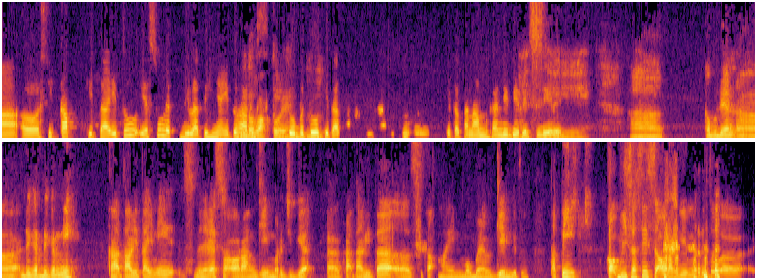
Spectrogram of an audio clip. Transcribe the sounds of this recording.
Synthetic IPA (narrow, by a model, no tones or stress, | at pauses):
aʔəːsikap̚kit̪ait̪ujasulɪt̪̚dilat̪ɪhɲait̪uɦaɾʊswak̚t̪uət̪ʊlbət̪ʊlkit̪at̪anamkam̩kit̪at̪anamkandidiɾisəndiɾḭ | ə | kəmudianədəŋərdəŋərnɪh | kat̪alit̪ainisəbənarɲasə̰o̰ɾaŋɡemərd͡ʒuɡaʔ | əːka̰ʔt̪alit̪aəsikap̚maɪnmobajlɡɛmɡit̪u | t̪api | kaobisasɪhsəoɾaŋɡemərit̪uə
